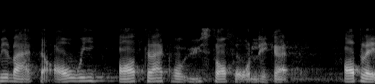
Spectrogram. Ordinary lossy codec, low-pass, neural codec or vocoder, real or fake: none; 5.4 kHz; vocoder, 22.05 kHz, 80 mel bands, HiFi-GAN; fake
